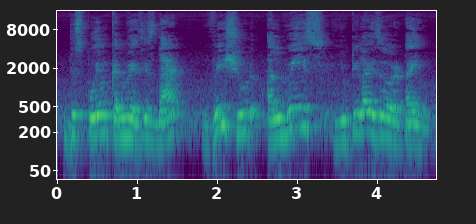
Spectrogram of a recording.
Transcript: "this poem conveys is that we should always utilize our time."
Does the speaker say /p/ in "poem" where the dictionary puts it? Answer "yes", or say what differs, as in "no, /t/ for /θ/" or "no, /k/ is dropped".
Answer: yes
